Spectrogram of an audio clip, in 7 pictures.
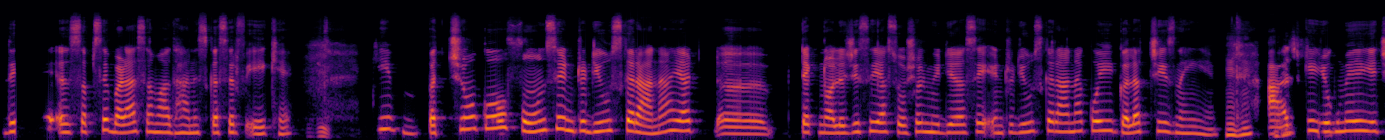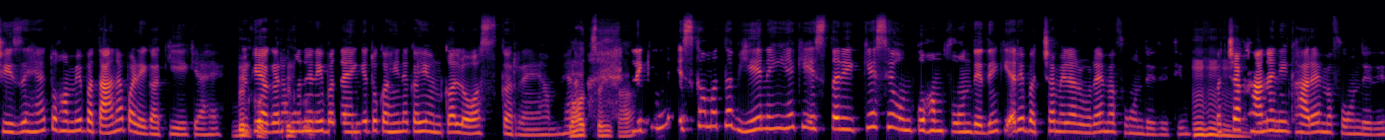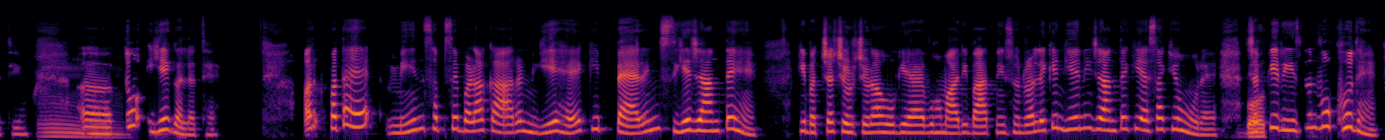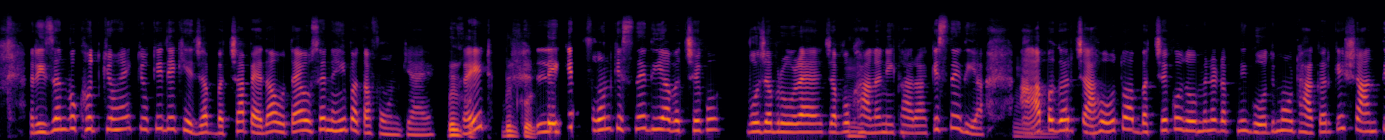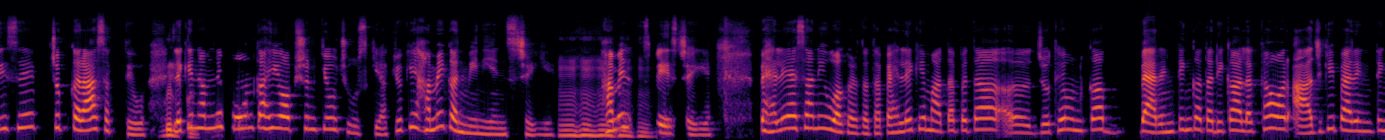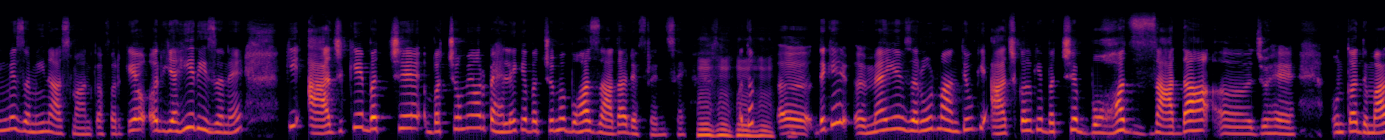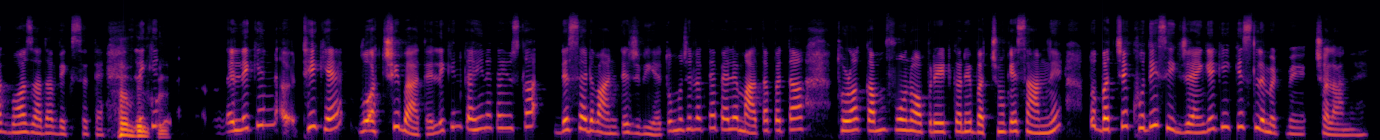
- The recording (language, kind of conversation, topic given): Hindi, podcast, क्या सोशल मीडिया ने आपकी तन्हाई कम की है या बढ़ाई है?
- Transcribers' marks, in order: in English: "इंट्रोड्यूस"; in English: "टेक्नोलॉज़ी"; in English: "इंट्रोड्यूस"; in English: "लॉस"; in English: "मेन"; in English: "पेरेंट्स"; in English: "रीज़न"; in English: "रीजन"; in English: "राइट?"; tapping; in English: "ऑप्शन"; in English: "चूज़"; in English: "कन्वीनियंस"; in English: "स्पेस"; in English: "पैरेंटिंग"; in English: "पैरेंटिंग"; in English: "रीज़न"; in English: "डिफरेंस"; in English: "डिसएडवांटेज"; in English: "ऑपरेट"; in English: "लिमिट"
